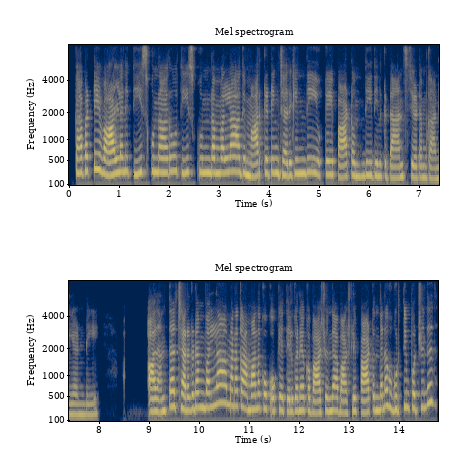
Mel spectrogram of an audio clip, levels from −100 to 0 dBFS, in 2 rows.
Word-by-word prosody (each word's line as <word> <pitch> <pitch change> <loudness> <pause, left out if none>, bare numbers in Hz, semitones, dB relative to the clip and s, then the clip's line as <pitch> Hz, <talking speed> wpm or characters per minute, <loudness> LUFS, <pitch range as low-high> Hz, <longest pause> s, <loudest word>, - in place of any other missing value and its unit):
కాబట్టి 290 +4 0 0.2
వాళ్ళని 260 +5 +5
తీసుకున్నారు. 275 +1 -1 0.2
తీసుకుండం 270 0 -1
వల్ల 270 +2 0 0.2
అది 270 -1 -1 0.2
మార్కెటింగ్ 255 +4 -1
జరిగింది. 255 +4 0 0.2
ఓకే. 240 +1 -3
ఈ - - -11
పాటుంది. 215 +2 -1
దీనికి 215 -1 -2
డాన్స్ 190 +2 -3
చెయ్యటం 195 -2 -3
కానియ్యండి, 180 0 -6 1.2
అ - - +8
అదంతా 230 +5 +1 0.2
జరగడం 265 +2 +3
వల్ల 300 +5 +1 0.3
మనకా 310 -1 0 0.2
మనకొక, 270 +1 +1
ఓకే 240 +1 -3
తెలుగు 225 +1 0
అనే 240 - +1
ఒక 235 - -1
భాషుంది. 225 +4 +1
ఆ - - +1
భాషలో 205 +3 -1
ఈ - - -21
పాటుందని 240 +7 +1
ఒక 285 - -1
గుర్తింపొచ్చింది. 285 +5 -3
250 Hz, 130 wpm, -23 LUFS, 220-275 Hz, 1.2 s, అ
